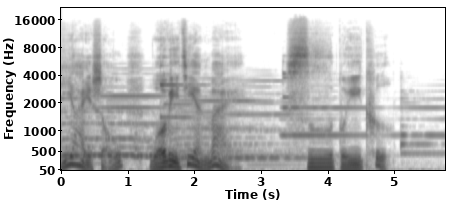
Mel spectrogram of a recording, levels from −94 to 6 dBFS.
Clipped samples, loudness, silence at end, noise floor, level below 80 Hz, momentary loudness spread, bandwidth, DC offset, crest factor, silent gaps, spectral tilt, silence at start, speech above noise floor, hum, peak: under 0.1%; -24 LUFS; 0 s; -46 dBFS; -46 dBFS; 20 LU; 16.5 kHz; under 0.1%; 20 dB; none; -5 dB/octave; 0 s; 22 dB; none; -6 dBFS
